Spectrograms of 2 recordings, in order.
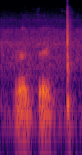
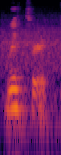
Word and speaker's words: Hrithik: Hrithik. Hrithik. Just like kind of silent. Hrithik.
